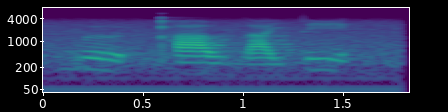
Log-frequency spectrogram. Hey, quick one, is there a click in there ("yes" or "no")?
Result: no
